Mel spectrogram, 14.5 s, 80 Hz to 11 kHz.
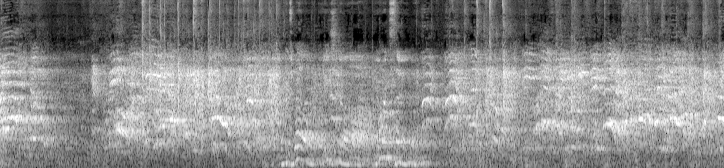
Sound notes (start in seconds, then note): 2.8 applause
